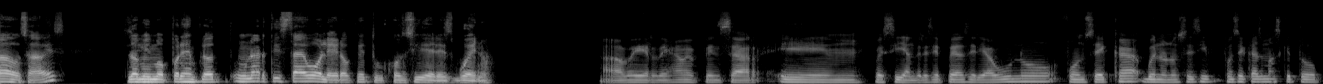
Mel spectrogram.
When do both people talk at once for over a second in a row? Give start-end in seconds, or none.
none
